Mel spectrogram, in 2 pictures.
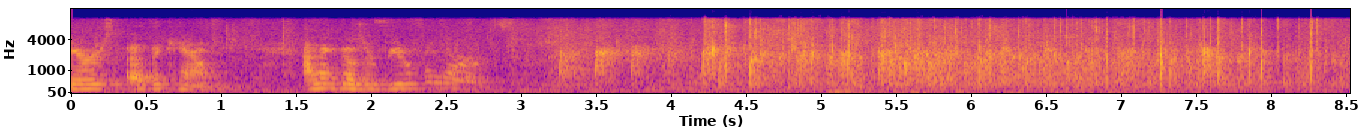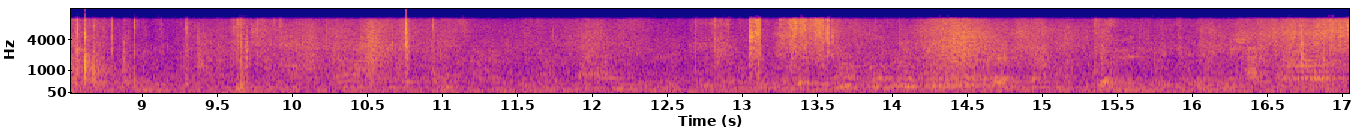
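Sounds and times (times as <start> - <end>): audience applauding: 3.2 - 9.0.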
